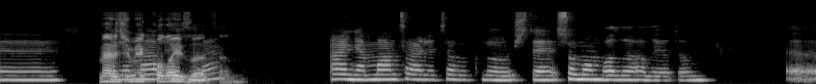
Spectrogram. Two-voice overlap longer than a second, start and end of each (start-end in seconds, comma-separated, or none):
1.1-2.4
